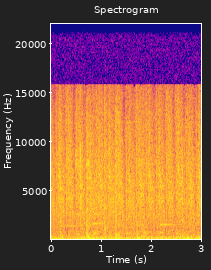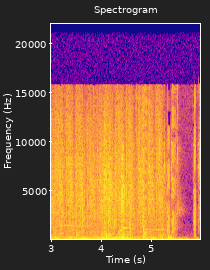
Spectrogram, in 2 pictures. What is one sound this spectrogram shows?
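Video game sound effects of shots and hits play in quick bursts.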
